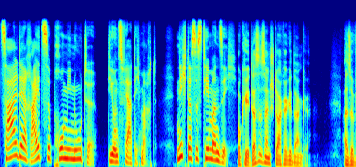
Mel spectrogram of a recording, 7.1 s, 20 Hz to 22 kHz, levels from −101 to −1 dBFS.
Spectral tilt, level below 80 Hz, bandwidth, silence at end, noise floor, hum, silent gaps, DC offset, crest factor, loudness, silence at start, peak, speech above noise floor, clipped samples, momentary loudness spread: -4.5 dB/octave; -42 dBFS; 13.5 kHz; 0 s; -60 dBFS; none; none; under 0.1%; 16 dB; -19 LUFS; 0 s; -4 dBFS; 41 dB; under 0.1%; 13 LU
